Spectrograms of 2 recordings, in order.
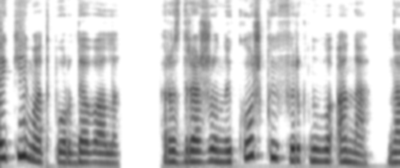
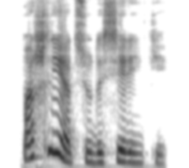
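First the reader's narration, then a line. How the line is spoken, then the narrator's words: Gentle cooing. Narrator (Russian): Ласково проворковала она оборотню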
